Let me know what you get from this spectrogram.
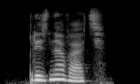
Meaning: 1. to recognize (to acknowledge the existence or legality of something) 2. to acknowledge, to see, to admit, to own 3. to find, to consider, to declare, to pronounce
- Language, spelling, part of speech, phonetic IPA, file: Russian, признавать, verb, [prʲɪznɐˈvatʲ], Ru-признавать.ogg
